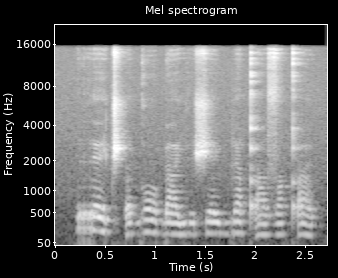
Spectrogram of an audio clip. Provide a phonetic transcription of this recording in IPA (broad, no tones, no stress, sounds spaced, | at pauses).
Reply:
r ɛ t͡ʃʼ ɐ ɡ ɔ ɠ a j ɨ ʃ ɛ y̯ b ɛ qʼ ɛ j zˤ ɜ qʼ ɜ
